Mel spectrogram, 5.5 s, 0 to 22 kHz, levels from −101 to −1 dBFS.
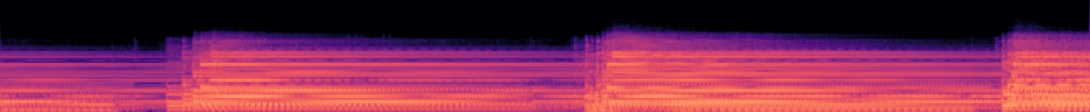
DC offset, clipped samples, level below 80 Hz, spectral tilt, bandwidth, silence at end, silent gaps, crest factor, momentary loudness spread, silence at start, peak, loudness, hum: under 0.1%; under 0.1%; -62 dBFS; -7 dB/octave; 6.6 kHz; 0 s; none; 14 dB; 12 LU; 0 s; -10 dBFS; -24 LUFS; 50 Hz at -55 dBFS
